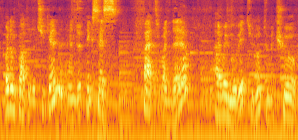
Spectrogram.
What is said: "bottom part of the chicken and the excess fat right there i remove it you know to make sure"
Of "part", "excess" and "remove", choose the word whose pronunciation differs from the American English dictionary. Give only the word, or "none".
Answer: remove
